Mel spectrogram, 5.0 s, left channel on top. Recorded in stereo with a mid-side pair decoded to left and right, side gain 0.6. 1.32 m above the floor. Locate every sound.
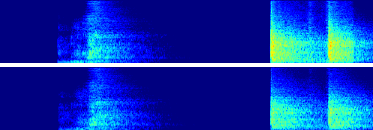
0.8 s a zipper: 60° left, 4.5 m
3.6 s hammering: 60° left, 0.6 m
